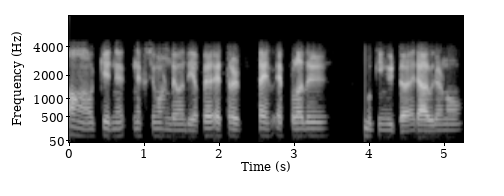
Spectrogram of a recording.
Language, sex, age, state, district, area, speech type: Malayalam, male, 18-30, Kerala, Thrissur, urban, conversation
